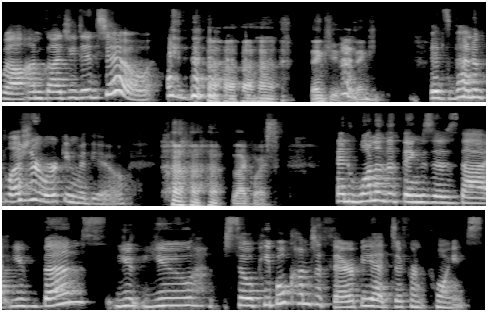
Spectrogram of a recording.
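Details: Adult speakers in conversation, mainly a woman; ordinary conversational speech.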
